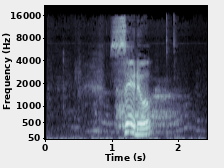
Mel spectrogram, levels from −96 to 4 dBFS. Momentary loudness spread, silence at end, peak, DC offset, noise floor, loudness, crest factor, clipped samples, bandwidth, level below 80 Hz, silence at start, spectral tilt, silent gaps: 23 LU; 0.6 s; -2 dBFS; under 0.1%; -47 dBFS; -14 LUFS; 18 dB; under 0.1%; 16.5 kHz; -54 dBFS; 1 s; -3.5 dB/octave; none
